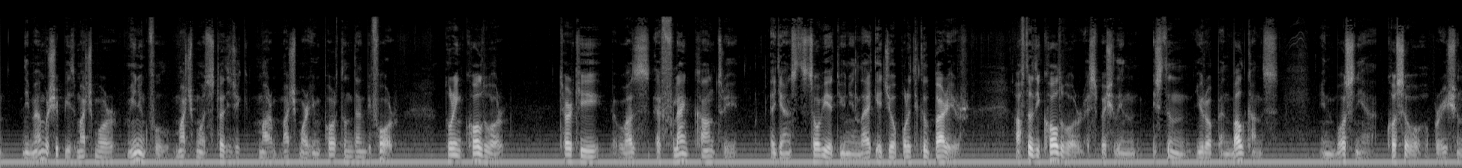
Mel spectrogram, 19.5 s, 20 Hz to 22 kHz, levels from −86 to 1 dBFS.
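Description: Mains hum at 60 Hz runs throughout, loud at roughly 10 dB below the signal; unlike broadband rumble, it is a steady pitched tone, likely from a ground loop.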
